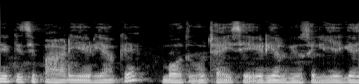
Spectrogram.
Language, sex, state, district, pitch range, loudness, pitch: Hindi, male, Bihar, West Champaran, 95-105 Hz, -16 LUFS, 100 Hz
